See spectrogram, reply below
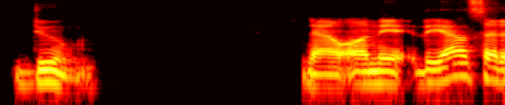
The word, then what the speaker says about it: Dume: Uh, so I, I, had to put on the closed captions just to, to just to check, and it's it's Doom, but it's spelled D U M E, which is huh.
